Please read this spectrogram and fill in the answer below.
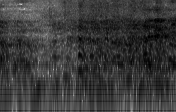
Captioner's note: laughs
